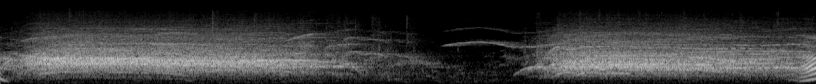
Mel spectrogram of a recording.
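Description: A large crowd roars with loud, short shouting and cheering for a few seconds, breaks off briefly with scattered whoops, then erupts again into a sustained, energetic cheer; the audience is voting by shouting for which shirt the host should wear.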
